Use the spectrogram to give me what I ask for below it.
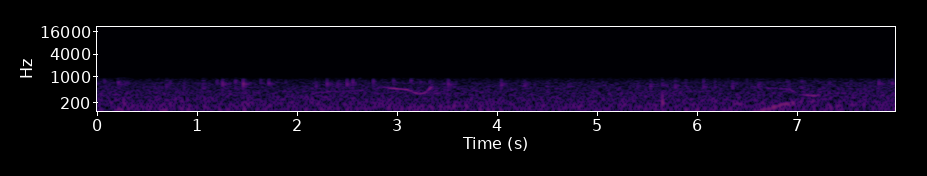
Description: event 922137 date 12/27/24 time 05:43:29 GMT (5 months, 3 weeks ago) score 5.27 location TSS-AB06 detected by nrw target species NRW annotations +NRW Spectrogram: Frequency (kHz) vs. Time (s) audio not available .wav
